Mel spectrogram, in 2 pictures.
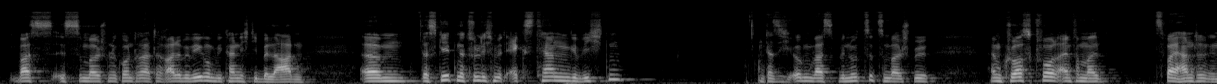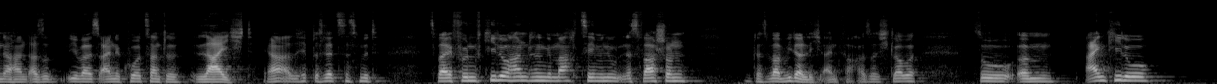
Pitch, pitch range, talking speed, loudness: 145 Hz, 135-160 Hz, 165 wpm, -29 LUFS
